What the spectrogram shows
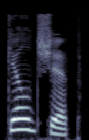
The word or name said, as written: guildship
